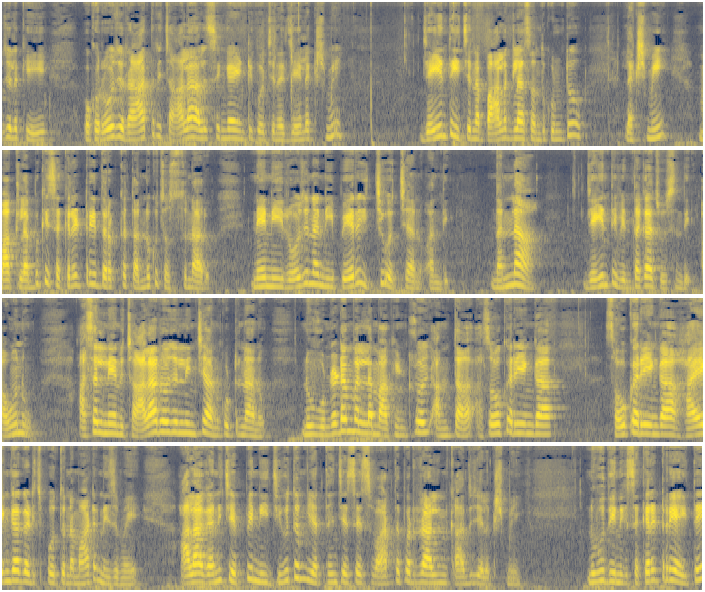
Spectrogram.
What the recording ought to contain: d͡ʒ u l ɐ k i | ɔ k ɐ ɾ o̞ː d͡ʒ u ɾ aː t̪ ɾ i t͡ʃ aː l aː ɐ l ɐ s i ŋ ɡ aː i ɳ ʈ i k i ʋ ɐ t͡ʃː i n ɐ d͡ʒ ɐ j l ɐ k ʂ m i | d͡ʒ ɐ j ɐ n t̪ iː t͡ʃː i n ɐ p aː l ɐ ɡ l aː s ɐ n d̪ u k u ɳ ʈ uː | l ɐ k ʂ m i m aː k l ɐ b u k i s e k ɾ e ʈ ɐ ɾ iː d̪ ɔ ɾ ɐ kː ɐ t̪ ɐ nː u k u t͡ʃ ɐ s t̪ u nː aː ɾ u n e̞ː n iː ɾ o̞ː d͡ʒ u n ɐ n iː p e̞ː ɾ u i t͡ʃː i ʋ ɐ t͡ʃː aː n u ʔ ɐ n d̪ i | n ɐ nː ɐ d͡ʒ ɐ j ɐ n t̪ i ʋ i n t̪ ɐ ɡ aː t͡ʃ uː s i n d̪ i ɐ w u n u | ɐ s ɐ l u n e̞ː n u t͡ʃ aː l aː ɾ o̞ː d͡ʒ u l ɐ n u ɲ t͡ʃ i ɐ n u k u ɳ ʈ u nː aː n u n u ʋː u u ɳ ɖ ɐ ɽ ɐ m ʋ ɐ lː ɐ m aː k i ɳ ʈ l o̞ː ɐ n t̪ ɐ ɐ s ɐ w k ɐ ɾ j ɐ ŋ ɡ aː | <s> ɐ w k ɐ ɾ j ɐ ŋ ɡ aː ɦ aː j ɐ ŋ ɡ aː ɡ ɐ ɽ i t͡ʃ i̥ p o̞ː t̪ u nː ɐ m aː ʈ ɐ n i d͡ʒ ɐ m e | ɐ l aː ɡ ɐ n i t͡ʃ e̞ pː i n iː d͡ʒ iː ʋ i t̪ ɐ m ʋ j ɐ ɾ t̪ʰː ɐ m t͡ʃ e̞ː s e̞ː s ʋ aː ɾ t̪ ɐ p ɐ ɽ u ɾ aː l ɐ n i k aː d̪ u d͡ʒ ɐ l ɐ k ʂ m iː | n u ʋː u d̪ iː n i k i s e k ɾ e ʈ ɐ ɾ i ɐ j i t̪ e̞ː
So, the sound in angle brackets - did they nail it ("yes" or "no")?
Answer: yes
